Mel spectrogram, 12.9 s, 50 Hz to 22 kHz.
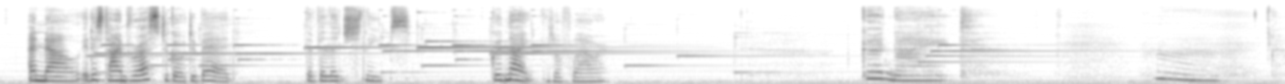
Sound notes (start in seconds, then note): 3.9 chimes twinkling; 6.0 chimes twinkling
